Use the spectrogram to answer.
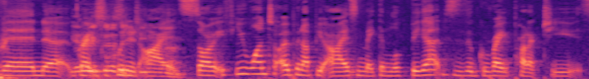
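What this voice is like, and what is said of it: Australian accent. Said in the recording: “an Asian chick with like an Australian accent ... Australian accent”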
